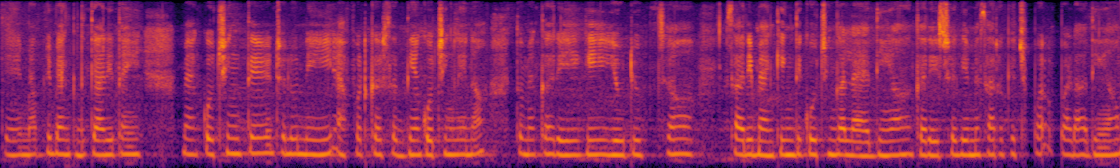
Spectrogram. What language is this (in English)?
Dogri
